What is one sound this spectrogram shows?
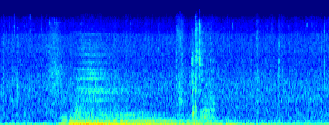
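A fire bursts with a loud whoosh.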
